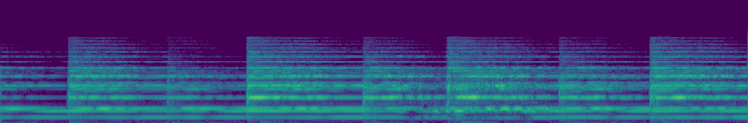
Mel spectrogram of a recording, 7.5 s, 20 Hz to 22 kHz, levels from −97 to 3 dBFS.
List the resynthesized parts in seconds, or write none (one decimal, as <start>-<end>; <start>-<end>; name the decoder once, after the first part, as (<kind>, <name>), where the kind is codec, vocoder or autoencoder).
4.0-5.5 (vocoder, BigVGAN v2)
